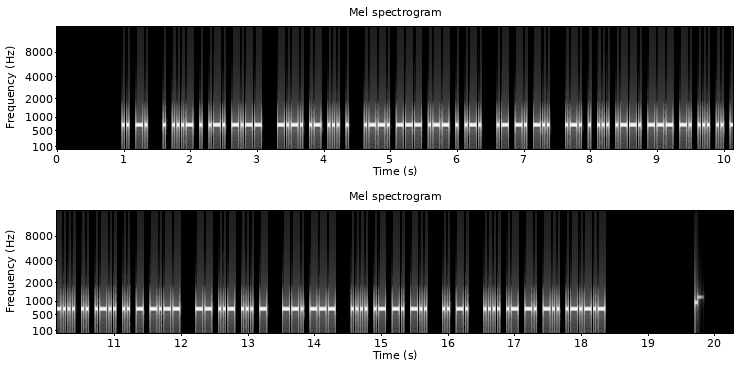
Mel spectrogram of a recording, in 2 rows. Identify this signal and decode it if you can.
Morse code, heard as a keyed tone, about 34 wpm, 700 Hz. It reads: IN EVERY CASE POWER AND RESPONSIBILITY MUST GO HAND IN HAND.
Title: Sentences from Top 1200 Words 35wpm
